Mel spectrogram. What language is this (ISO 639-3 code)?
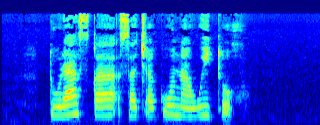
qxp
